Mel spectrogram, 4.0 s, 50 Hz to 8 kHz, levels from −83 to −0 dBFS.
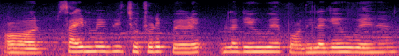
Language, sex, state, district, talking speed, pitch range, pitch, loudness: Hindi, female, Chhattisgarh, Raipur, 210 wpm, 190-215 Hz, 205 Hz, -14 LUFS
